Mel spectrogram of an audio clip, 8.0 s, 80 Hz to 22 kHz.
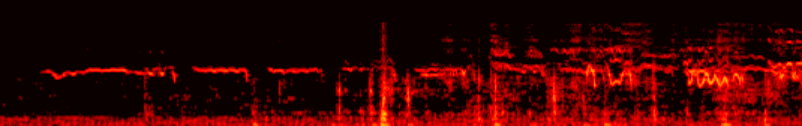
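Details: Common kestrel filmed by a nest box camera in Sussex on 1 June 2011: a few drawn-out, level whining notes in the first three seconds, then a busier stretch of overlapping wavering calls and rustling over a steady low camera hum.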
